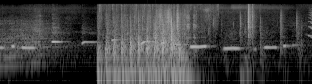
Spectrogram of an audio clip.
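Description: A flute playing a slow, wavering melody of single notes. About two seconds in, a loud burst of rapid knocking lasting nearly two seconds drowns it out, and one more knock comes near the end.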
